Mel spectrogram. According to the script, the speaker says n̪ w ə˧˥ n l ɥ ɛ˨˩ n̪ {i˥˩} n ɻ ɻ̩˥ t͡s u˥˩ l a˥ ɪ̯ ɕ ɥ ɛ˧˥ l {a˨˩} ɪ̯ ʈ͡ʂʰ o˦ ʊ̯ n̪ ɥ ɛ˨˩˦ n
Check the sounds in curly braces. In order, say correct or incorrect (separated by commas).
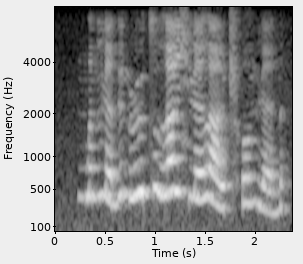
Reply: incorrect, correct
